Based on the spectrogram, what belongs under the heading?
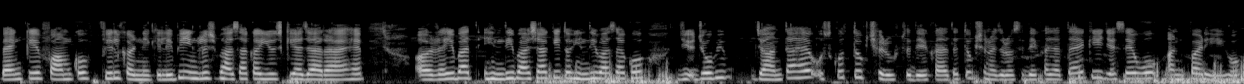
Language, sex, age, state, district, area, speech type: Hindi, female, 18-30, Uttar Pradesh, Bhadohi, rural, spontaneous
